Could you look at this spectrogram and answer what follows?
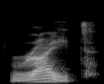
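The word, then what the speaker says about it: write: make the words r remember we don't hear the w when it comes before the r r eight right um we have a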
